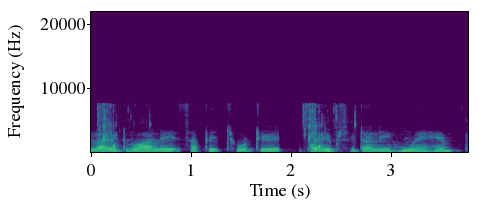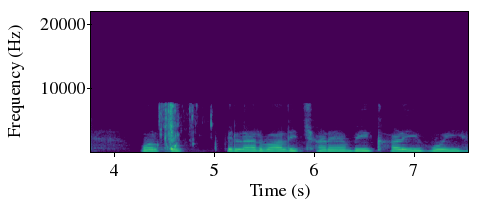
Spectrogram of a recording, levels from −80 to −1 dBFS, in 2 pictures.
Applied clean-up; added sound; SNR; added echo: neural mask model RNNoise.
